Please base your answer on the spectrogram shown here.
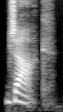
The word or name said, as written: jock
